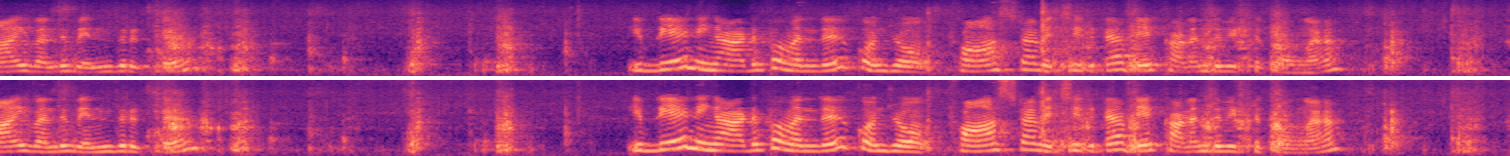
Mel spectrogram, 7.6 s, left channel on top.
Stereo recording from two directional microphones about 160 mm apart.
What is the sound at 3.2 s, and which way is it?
Speech, 35° right (ahead or behind).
